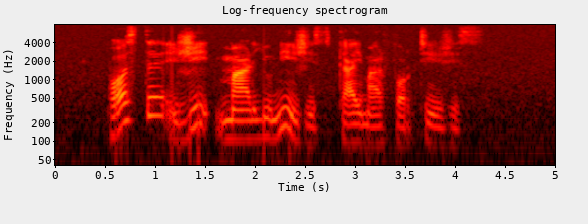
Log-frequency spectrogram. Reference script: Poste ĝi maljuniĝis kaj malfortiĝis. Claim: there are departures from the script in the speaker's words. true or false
false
